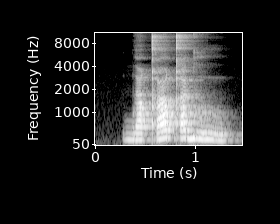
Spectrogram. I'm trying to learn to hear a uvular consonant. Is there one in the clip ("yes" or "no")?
yes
